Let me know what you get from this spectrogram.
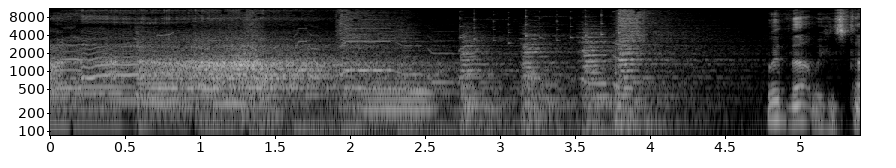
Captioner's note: Pac-Man scream of despair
